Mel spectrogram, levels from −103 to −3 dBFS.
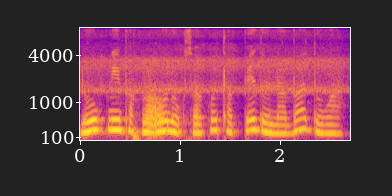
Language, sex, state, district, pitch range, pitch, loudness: Garo, female, Meghalaya, South Garo Hills, 190-235 Hz, 215 Hz, -15 LUFS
